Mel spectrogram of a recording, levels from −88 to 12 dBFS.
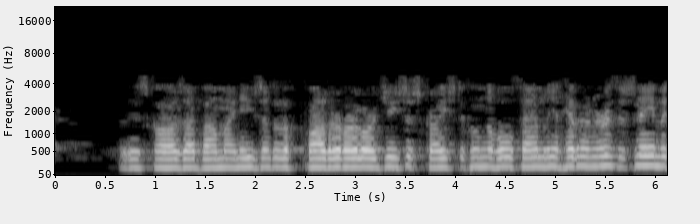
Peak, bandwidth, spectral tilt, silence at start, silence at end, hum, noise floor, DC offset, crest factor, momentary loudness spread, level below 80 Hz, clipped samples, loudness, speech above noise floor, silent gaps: -4 dBFS; 4.6 kHz; -13 dB/octave; 0.65 s; 0 s; none; -66 dBFS; under 0.1%; 16 dB; 10 LU; -78 dBFS; under 0.1%; -19 LUFS; 48 dB; none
